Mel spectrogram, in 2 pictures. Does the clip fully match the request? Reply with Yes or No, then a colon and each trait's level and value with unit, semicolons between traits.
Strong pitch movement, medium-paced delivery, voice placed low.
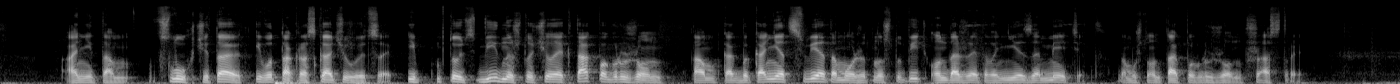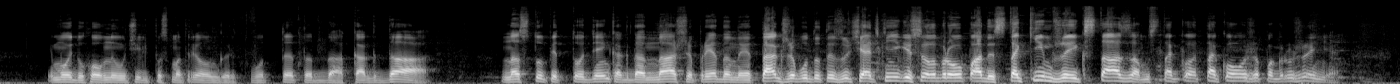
Yes: wide, 6.9 semitones; average, 140 wpm; low, 115 Hz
